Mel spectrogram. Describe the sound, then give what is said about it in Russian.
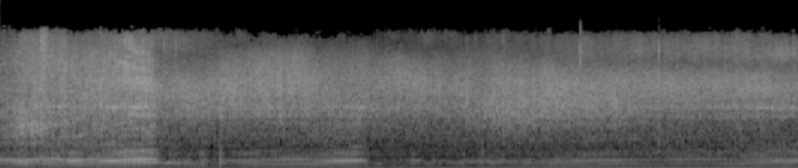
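A car reversing, turning around and driving away on a road, its engine droning loudly and steadily throughout, with the tone shifting around two seconds and again near five seconds before settling into an even, slightly softer hum. “Оборачивается, машина сдает назад, разворачивается, уезжает.”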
